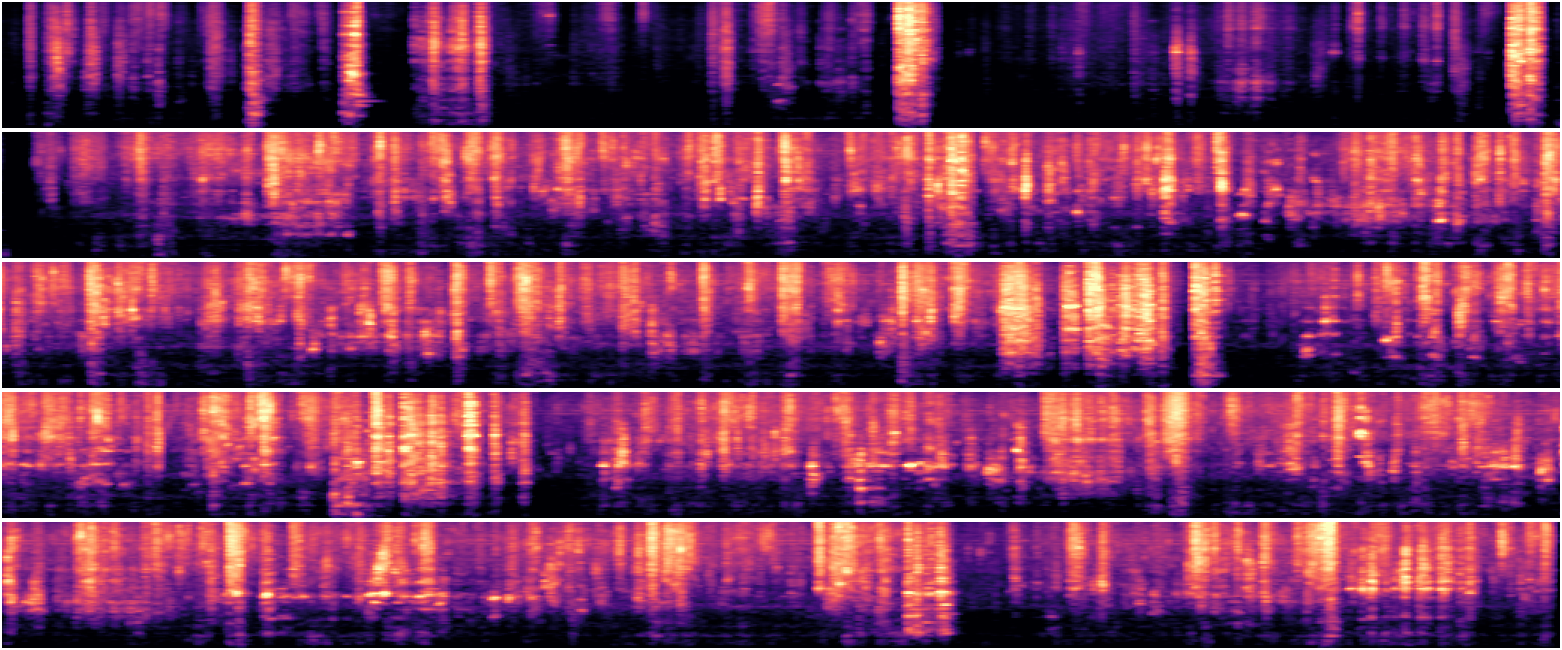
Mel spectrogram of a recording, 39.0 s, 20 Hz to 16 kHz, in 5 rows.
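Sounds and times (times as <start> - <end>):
dishes scrubbing and splashing: 8.0 - 38.9
running water: 8.0 - 38.9.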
